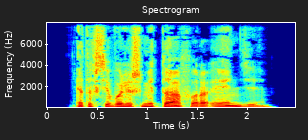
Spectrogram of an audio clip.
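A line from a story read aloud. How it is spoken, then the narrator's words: Quiet, tender. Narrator (Russian): говорил он тихо и ласково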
